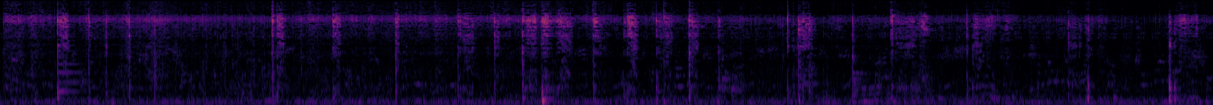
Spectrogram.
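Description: Food pieces frying in hot oil in a wok, a steady sizzle, while a metal spatula stirs them, scraping and clinking against the pan in irregular strokes.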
